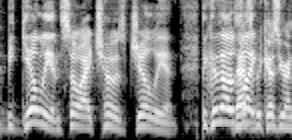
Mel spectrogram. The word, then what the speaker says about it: Gillian: gillian jacobs gillian jacobs it's pronounced jilly it's pronounced gillian it's pronounced jillian yeah okay i think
